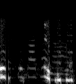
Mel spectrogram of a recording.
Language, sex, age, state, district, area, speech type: Hindi, female, 45-60, Bihar, Madhepura, rural, conversation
